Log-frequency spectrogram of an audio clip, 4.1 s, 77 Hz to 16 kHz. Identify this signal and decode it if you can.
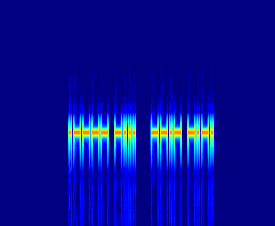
Morse code, heard as a keyed tone, about 34 wpm, 700 Hz. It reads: 1B QC
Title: Field Day Exchanges - 35wpm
